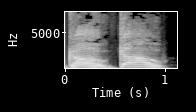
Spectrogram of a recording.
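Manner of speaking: high, urgent yell; bellow. A narrator's reading. Lizzie pushing friends into the tunnel, urgent bellow. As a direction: bellow it with pitch shooting up.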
